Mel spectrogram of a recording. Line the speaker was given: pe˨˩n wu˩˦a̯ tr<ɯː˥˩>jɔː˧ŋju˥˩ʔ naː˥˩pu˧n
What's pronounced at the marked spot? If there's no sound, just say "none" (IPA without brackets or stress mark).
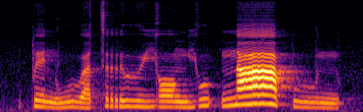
ɯː˧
